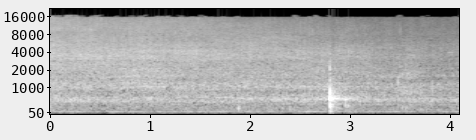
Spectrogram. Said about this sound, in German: Und ich tue jetzt ablöschen ja. mit Wein. Mhm. Und ganz wichtig ist aber nachher, dass man immer nur so viel, wird es einmal laut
